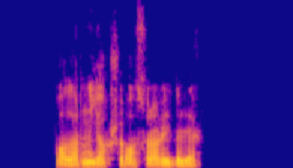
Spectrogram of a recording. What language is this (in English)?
Tatar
